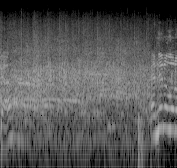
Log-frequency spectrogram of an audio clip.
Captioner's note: audience clapping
